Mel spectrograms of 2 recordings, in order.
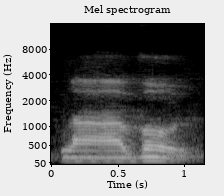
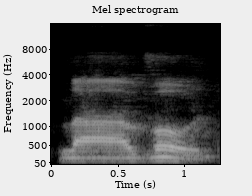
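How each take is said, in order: No difference in how they are said.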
